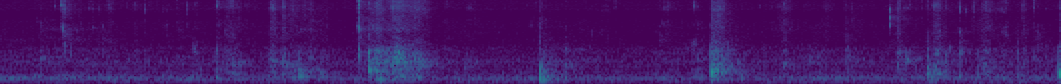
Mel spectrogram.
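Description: Faint close-up chewing and eating sounds from a person eating a meal, with a handful of short soft clicks and smacks scattered through.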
